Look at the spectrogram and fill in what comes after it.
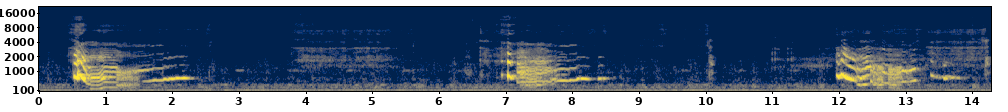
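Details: Riley the schnauzer singing: three separate bursts of whiny, wavering howl-yips, each sliding down in pitch with rich harmonics, about five seconds apart, over a steady low hum.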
